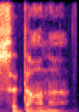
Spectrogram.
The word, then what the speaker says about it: Sadhana: A word may be added about the pronouncing of Sadana. The accent falls decisively on the first EA which has the broad sound of the letter.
